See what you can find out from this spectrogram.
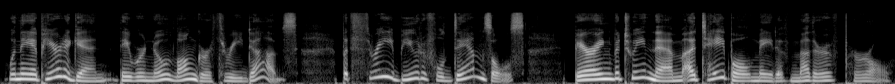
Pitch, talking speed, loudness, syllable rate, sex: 210 Hz, 160 wpm, -18 LUFS, 4.7 syllables/s, female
